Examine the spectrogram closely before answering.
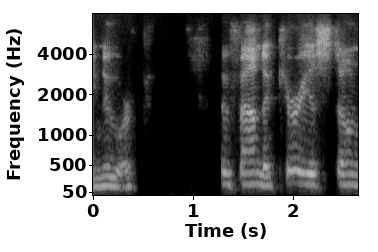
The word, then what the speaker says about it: Newark: York New York Ohio if you come from Columbus you pronounce that word nerk that's the way Ohio and say Newark who found a curious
